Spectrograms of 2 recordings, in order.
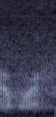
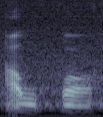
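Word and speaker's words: الله: Perhatikan tasdid yang terdapat pada kata Allah. Itu kalau membacanya itu double Allah ya. Allah, jangan enggak double ya.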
